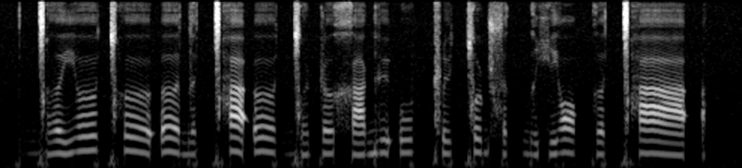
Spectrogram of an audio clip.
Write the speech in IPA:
ɡ͡ǀəː˨˩jɵː˦˥ ǀʰɵː˥˩ʔəː˥˩də˨˩ ǀʰa˥˩ʔɵː˥˩ɡ͡ǀɵ˨˩ʈɵ˩˥ xa˩˥ɡy˦˥ʔu˦˥ ǁy˨˩ǀu˦˥ɖsə˩˥kɡə˨˩ç jɔ˥˩ kə˨˩ǀʰaː˥˩ʔ

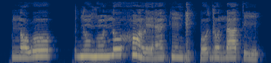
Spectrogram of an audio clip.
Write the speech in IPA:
nɔ˨wo˧ | dũ˧ɡũ˧ no˦hɔ̃˦˨ le˨ɾɛ̃˧ kĩ˧ ɡi˨k͡po˨˦do˦˨ na˧ti˨

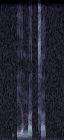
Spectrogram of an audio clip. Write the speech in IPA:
ʔi˧ə̯ma˨˩k̚xa˨˩t̚

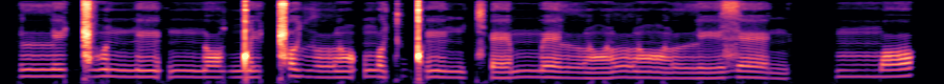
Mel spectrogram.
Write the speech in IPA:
lːeɡ͡ǁɔ̃nːẽːʔ nːɔːŋ͡ǃɪǁɔʎ lːɔ̃ʔ ŋɔc ǃʼẽːŋɪcʔɛmːɛː lːɔ̃lːɔ̃ː lːezɛːŋ | mːɔ

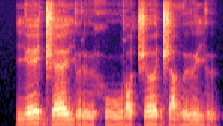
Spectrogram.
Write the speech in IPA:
je d͡ʒɛːjɨɾɨː huːɾɔ t͡ʃəːd͡ʒa ðɨːjɨ

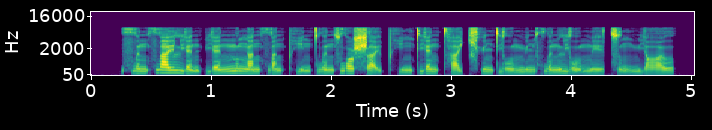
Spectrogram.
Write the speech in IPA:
fwə˧˥nfwa˥ɪ̯ ljɛ̰˨˩n pjɛ˧˥nn̪ʊ˥˧ŋa˥˩nfwa˩n pʰḭ˨˩nt̪wə˧˥nswɔ˥ ʂa̰˨˩ɪ̯pʰi˧˥ŋ t̪jɛ˥˩n t̪ʰa˧˥ɪ̯t͡ɕʰy˥˩nt̪jo˧˥ʊ̯ my˧˥nkwə˧˥nljo̰˨˩ʊ̯ me˧˥ɪ̯ t͡sʊ̰˨˩ŋ mjɑ˧˥ʊ̯

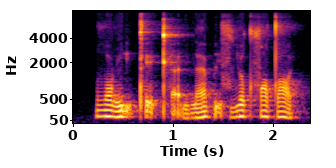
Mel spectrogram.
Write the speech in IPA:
ðˤɵ˧˩ŋḭ˥˩tʼḛ˥˩ kʰæ̰˧˩dnæ˨˥pḭ˧˩s ʎu˥˩dsˤœ˥˩tˤy˥˩

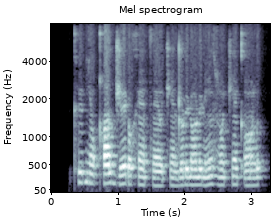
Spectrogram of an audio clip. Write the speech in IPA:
kʰɨɡĩl qʰɛl d͡ʒɨɪ̯ ɽoxɛ̃ t͡sɛ̃ʊ̯t͡ʃɛ̃doɽɨ ɽõɽɨ ɽĩlɮõ t͡ʃɛ̃kʼõl

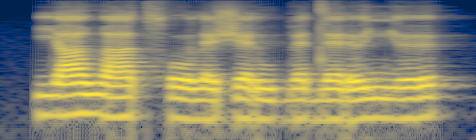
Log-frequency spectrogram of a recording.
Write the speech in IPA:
ja wat͡sʰo lɛʃɛɾu bɛdɛ ɾɘ ɲɘ

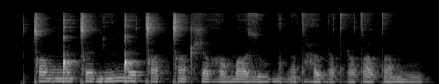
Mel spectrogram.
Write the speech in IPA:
ǀɒmŋ͡ǃə̃ǀɜɡĩ ŋ͡ǃɜǀɜtˤǀə̃tˤ ʃoɦɒmɒ zu ɡuɡĩtˤɦu ɡɒtˤɡitˤɤlʲtˤĩ mu

